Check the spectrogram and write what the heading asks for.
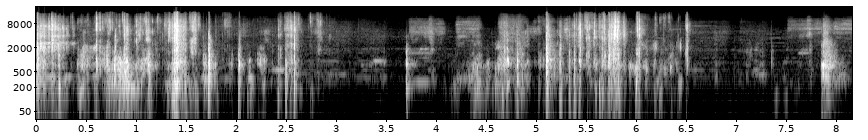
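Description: Crinkling and crackling of a 2013 Topps Tier One trading-card pack's silver foil wrapper as it is handled and torn open. It comes in two stretches of irregular rustling with a short pause about three seconds in, then one brief crinkle near the end.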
